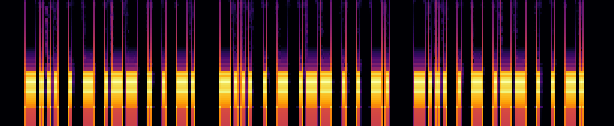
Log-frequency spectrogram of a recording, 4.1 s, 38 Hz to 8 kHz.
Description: Morse code, heard as a keyed tone, about 50 wpm, 250 Hz. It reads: BETWEEN BETWEEN BETWEEN
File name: morse / morse-training-50WPM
